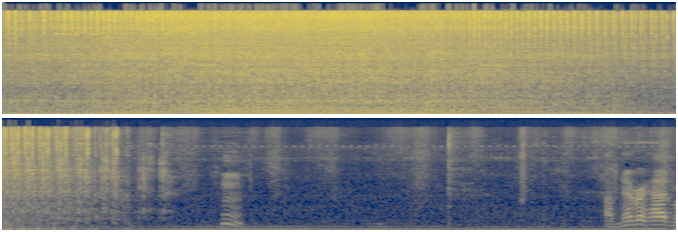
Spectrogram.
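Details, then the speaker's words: Tecumseh snowblower engine after a carb clean: screams at high, uncontrolled revs then dies away; governor not working because its linkage was put back in the wrong carburetor hole. "one where the governor doesn't work it's interesting I mean unless I put it back in the wrong hole"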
